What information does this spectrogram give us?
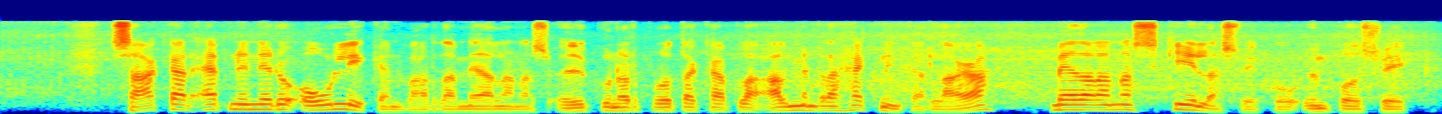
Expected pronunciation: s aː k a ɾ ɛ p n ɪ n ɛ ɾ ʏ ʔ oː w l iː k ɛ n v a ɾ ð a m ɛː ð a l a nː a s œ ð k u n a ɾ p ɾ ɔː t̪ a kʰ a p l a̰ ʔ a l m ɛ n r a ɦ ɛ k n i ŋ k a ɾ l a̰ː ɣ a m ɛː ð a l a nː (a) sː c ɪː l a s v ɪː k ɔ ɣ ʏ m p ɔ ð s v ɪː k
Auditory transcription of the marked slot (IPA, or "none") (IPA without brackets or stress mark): a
